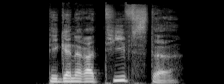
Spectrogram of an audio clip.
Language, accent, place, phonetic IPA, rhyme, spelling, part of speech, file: German, Germany, Berlin, [deɡeneʁaˈtiːfstə], -iːfstə, degenerativste, adjective, De-degenerativste.ogg
- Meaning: inflection of degenerativ: 1. strong/mixed nominative/accusative feminine singular superlative degree 2. strong nominative/accusative plural superlative degree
